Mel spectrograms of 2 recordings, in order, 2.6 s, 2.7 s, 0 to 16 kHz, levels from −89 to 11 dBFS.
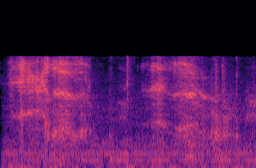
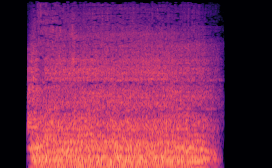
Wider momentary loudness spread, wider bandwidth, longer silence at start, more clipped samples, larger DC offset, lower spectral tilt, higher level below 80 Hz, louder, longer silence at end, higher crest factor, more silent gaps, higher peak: first, 17 LU vs 5 LU; second, 5.4 kHz vs 16 kHz; second, 0 s vs 0.25 s; neither; neither; second, -3.5 dB/octave vs -5 dB/octave; second, -50 dBFS vs -24 dBFS; second, -23 LUFS vs -13 LUFS; second, 0 s vs 0.45 s; about the same, 18 dB vs 14 dB; neither; second, -8 dBFS vs 0 dBFS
